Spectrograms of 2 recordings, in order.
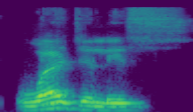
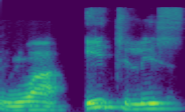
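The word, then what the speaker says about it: واجلس: depannya itu ada w ya maka bacanya langsung wajlis ya bukan wa ijlis tapi wajlis yaitu sebagai gambaran kembali ke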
